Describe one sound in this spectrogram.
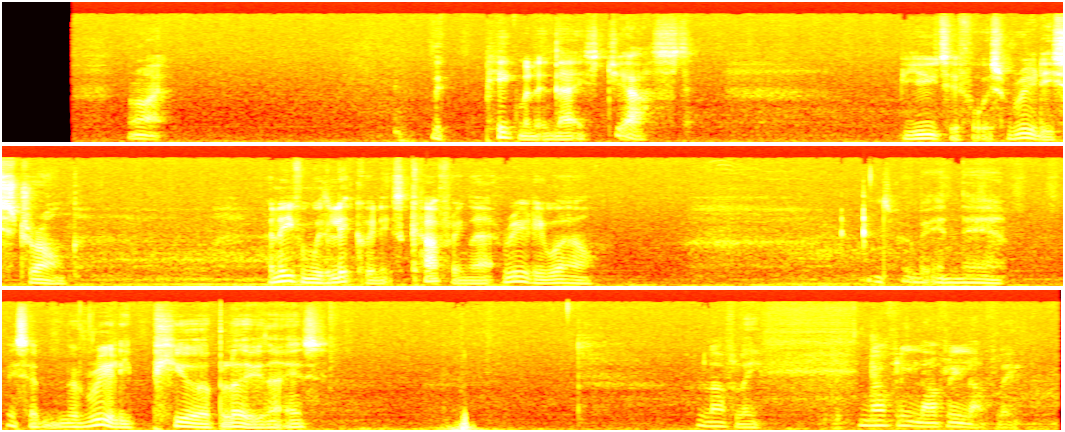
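A middle-aged man talks calmly close to a microphone.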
